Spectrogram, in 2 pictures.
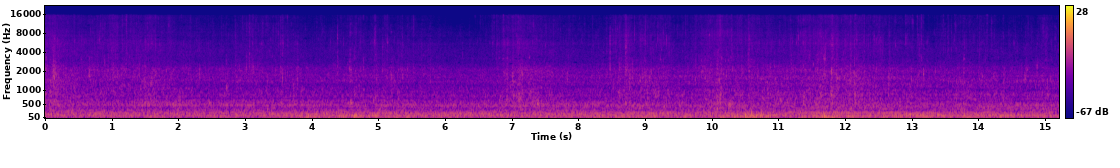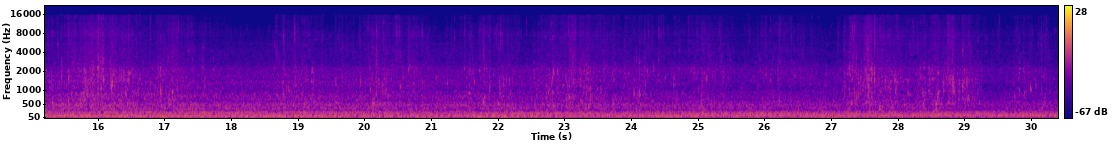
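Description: Ambience at the bank of the Rhine: water lapping over a steady low drone.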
